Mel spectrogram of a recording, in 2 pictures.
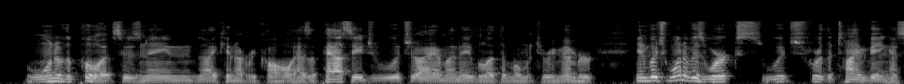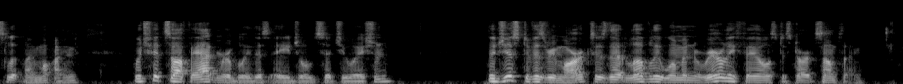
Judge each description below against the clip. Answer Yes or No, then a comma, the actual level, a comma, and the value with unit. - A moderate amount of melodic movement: No, wide, 6.1 semitones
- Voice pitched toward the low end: Yes, low, 105 Hz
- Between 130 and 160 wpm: No, average, 190 wpm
